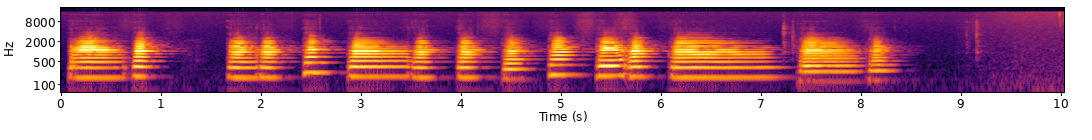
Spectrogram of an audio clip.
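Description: Trombone played through a Jo-Ral brass-bottom aluminum straight mute: a short phrase of about fourteen notes, with a brief pause after the first two, ending on two longer held notes, the last fading out. The brass bottom gives a warmer, softer muted tone than an all-aluminum mute.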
